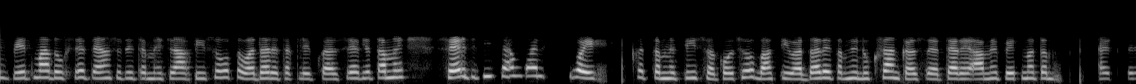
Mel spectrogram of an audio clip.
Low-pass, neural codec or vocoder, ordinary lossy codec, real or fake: 3.6 kHz; codec, 16 kHz, 0.8 kbps, ZipCodec; none; fake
